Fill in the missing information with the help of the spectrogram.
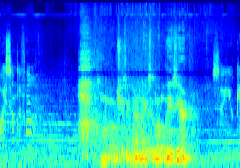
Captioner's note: sighs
